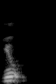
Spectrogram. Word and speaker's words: Yud: The tenth letter of the Hebrew alphabet is called Yud. Rhymes with Mod, Yod, so Mod, so you know how to pronounce it. And has a sound of Y as in yes. So it's Yud, right?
